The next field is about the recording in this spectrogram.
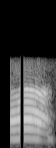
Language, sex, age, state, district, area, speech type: Maithili, female, 45-60, Bihar, Muzaffarpur, rural, conversation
